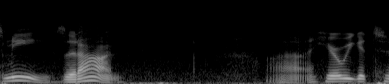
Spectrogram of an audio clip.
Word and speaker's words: Zidane: until uh the Brit the English football player's name zidane was pronounced on American television in news articles and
